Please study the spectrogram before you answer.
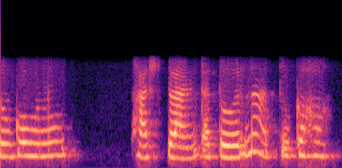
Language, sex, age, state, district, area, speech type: Odia, female, 18-30, Odisha, Kendujhar, urban, conversation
